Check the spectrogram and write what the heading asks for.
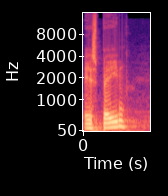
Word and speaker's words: Spain: Un ejemplo sería Spain, S-P-A-I-N, que los españoles tienden a pronunciarlo Spain, añadiendo una E antes de la S. – O sea que yo si digo Spain, no lo estoy diciendo muy muy bien, ¿no? – No, es Spain.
